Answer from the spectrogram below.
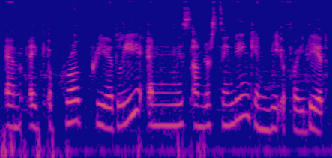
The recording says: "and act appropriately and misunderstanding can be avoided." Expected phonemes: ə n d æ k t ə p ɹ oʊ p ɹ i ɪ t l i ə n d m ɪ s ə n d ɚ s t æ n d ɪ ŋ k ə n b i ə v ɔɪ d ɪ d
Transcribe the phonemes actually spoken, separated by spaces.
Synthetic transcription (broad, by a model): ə n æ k ə p ɹ oʊ p ɹ i ɪ t l i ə n m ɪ s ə n d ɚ s t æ n d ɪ ŋ k ə n b i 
